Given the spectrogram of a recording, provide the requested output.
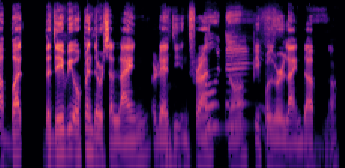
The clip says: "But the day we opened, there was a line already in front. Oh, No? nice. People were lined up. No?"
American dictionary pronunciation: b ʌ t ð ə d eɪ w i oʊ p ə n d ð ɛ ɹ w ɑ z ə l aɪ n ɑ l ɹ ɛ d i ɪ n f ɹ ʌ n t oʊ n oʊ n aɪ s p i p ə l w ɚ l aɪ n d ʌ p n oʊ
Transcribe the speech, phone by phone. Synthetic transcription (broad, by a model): b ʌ t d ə d eɪ w i oʊ p ə n d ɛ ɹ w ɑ s ə l aɪ n ɑ l ɹ ɛ d i ɪ n f ɹ ʌ n t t n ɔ p i p ə l w ɚ l aɪ n d ʌ p n oʊ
